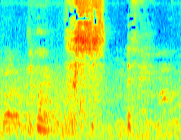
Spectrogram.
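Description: A man laughing, with a sharp, hissy burst of breath about a second in and a shorter one just before the end.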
